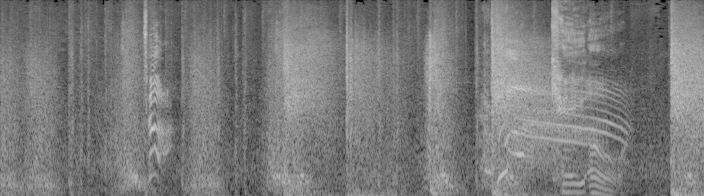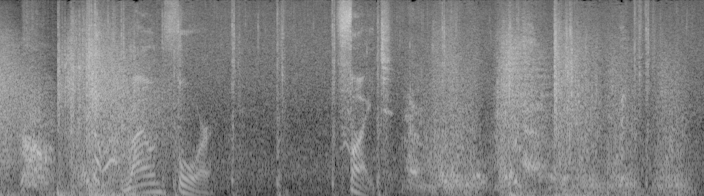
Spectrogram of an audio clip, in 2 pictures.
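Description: Blows land with heavy, punchy thuds in quick bursts.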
